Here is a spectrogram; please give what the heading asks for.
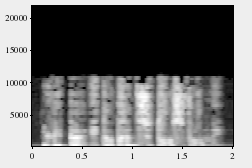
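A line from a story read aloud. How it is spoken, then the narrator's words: Murmur. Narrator (French): murmura Hermione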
